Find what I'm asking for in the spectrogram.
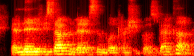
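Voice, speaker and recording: There is audible room echo around a man. He speaks at a fairly high pitch with ordinary pitch variation. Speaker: physician lecturer. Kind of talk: lecture. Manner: fast.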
